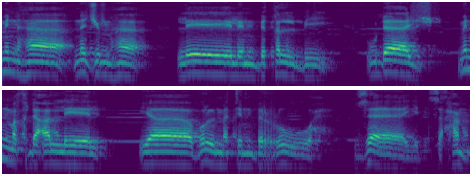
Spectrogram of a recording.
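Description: With music playing in the background, a man talks at a very slow pace in a medium pitch with ordinary pitch variation. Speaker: poet and reciter. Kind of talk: poetry reading.

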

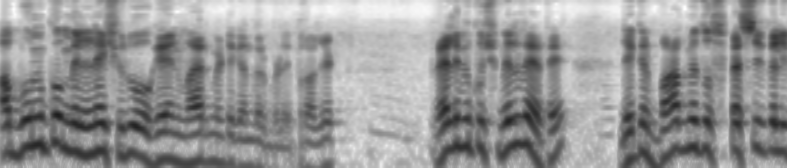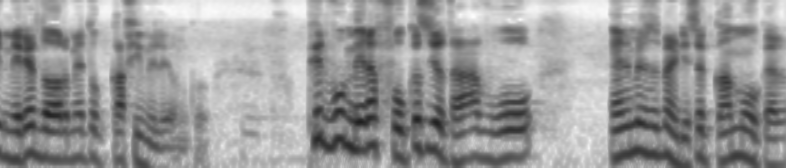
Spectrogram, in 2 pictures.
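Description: Over a quiet background, a man with an ordinary speaking voice talks at a moderate pace in a fairly high pitch with lively intonation. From Pakistan, Punjab. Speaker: retired scientist and consultant; guest. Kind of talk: interview. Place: home room.

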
